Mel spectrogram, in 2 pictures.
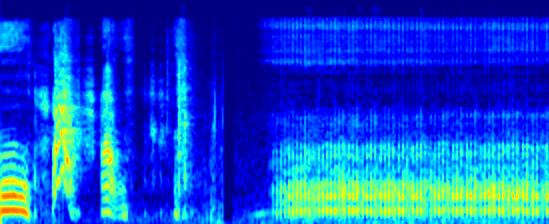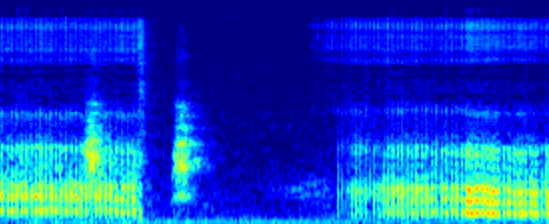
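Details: Pomeranian giving a few quick yaps, then a long, steady buzzing growl held for several seconds, breaking briefly with a sharp bark before growling resumes.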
